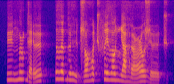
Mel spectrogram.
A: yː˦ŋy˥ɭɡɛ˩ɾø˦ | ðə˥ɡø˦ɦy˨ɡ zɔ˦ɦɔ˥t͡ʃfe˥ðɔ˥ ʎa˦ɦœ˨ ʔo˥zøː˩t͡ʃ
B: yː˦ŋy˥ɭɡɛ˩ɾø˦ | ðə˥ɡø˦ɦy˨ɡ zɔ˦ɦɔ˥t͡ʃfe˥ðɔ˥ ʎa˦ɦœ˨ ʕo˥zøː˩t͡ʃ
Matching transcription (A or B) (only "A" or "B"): B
